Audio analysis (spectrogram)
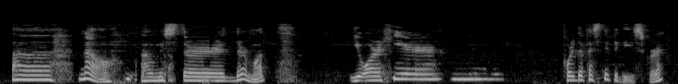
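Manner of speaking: high, eager little goblin; squeaky high goblin talking to the priest. Acted. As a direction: pitch it way up like a nervous goblin. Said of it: "he turns to the goblin beside you, and he says".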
